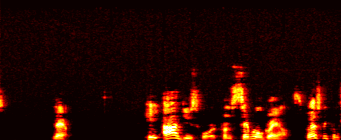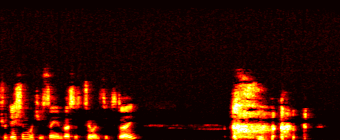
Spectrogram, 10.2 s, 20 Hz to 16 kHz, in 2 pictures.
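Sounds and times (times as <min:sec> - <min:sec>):
speech: 0:00.8 - 0:01.1, 0:02.2 - 0:07.3, 0:08.6 - 0:09.5
person coughing: 0:08.5 - 0:10.0
throat clearing: 0:08.5 - 0:10.0.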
